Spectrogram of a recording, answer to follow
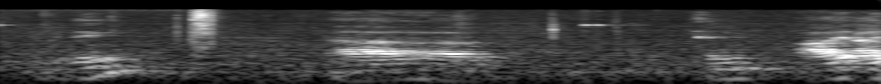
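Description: Short phrases of speech with pauses between them, and a sharp click about a second in.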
